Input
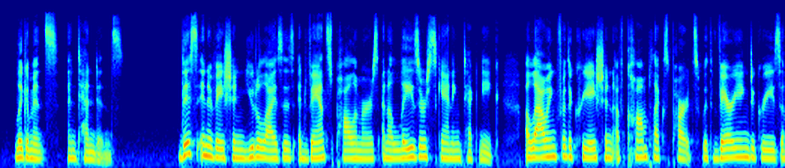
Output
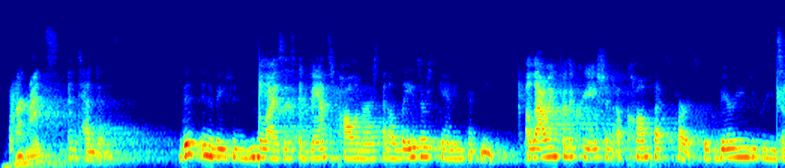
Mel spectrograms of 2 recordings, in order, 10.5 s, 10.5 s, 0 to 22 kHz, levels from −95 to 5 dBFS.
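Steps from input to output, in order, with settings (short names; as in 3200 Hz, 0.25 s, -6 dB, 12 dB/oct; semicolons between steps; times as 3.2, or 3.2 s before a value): tape start at the beginning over 0.62 s; two-slope reverb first 0.22 s, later 2.6 s, from -22 dB, DRR -8.5 dB; LFO low-pass saw down 0.29 Hz 220–2600 Hz; gain -5.5 dB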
